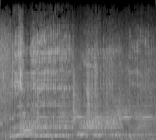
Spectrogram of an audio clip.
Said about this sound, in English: Oh, my God. They are mauling me! The pack of wild dogs are mauling me!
